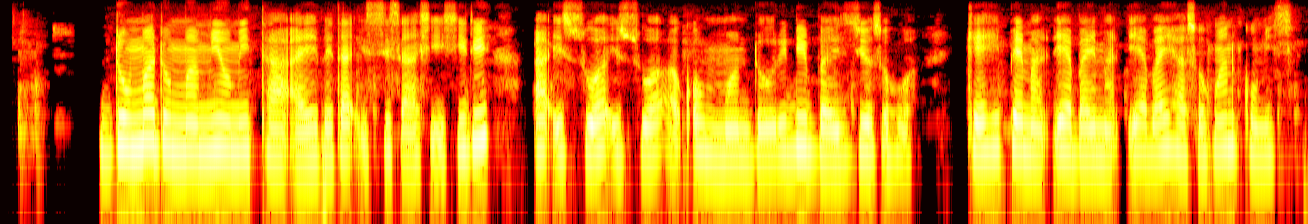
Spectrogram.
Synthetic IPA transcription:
d̪ʊmːɐd̪ʊmːɐmːɪjɔmɪt̪ːaːʔɐ̰jɛbɛt̪ɐʔɪsːɪsaːʃiːʃɪd̪ɪ | ɐʔɪsːʊwɐɪsːʊwɐʔɐ̰kʼɔmːɐnd̪oːɾɪd̪ɪbɐjzɪjɔsɔhʊɐ | keːhɪpːɛmɐʔɪjɐbɐjmɐᶑɪjɐbɐjɦɐsɔhʊɐnkʊmɪs

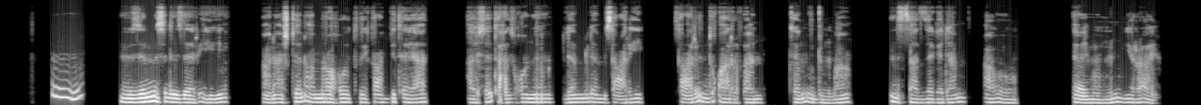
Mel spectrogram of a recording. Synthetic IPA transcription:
ʔɨzimɨslizɐɾʔi | anaʃt̪ʰɐnamɾaxo̞t̪wɔjkʰaʕabɨt̪ʰɐjat̪̚ | aβsɐt̪ʼɨħzɨxo̞nɐlɐmlɐmsaʕɾi | saʕɾiɨnt̪ʰɨxʼaɾɨfan | kʰɐmʔud̪ɨmːa | ʔɨnsɨsat̪zɐɡɐd̪am | aβo | t̪ʼɐʕimomɨnjɪɾɐajːu

